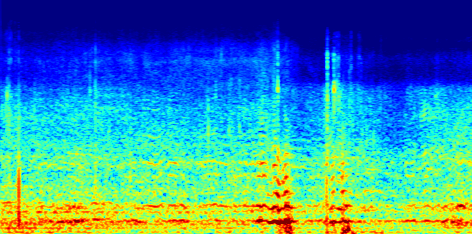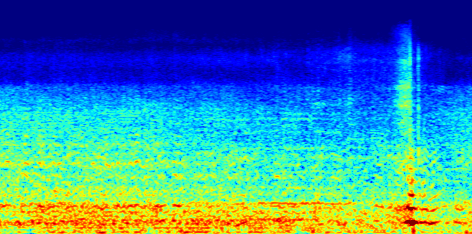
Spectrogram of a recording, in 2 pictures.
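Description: Honeybees buzzing over an opened hive, a steady low hum of many bees at once. The buzz swells briefly louder about three seconds in and again near the end.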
